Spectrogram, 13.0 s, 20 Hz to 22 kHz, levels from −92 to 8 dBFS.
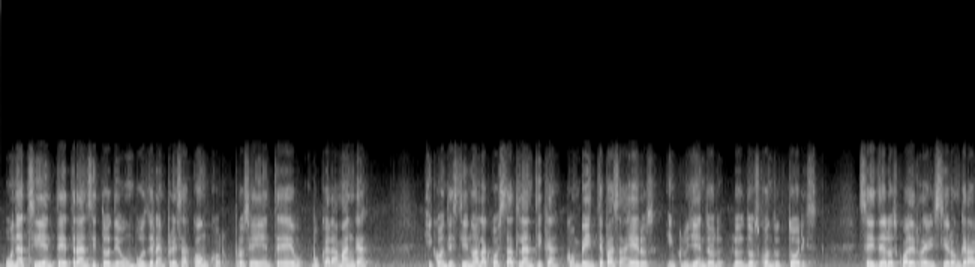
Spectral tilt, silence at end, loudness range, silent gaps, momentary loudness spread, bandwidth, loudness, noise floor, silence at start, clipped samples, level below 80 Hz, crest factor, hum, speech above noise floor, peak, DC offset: -6 dB/octave; 0 s; 2 LU; none; 7 LU; 9.6 kHz; -15 LUFS; -40 dBFS; 0.05 s; under 0.1%; -46 dBFS; 16 dB; none; 25 dB; 0 dBFS; under 0.1%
